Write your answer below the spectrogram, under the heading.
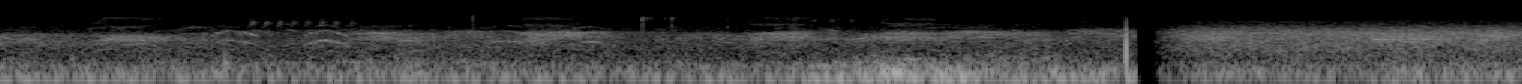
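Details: Jays giving harsh, rasping calls in short, irregular bursts over a low rumbling background, with a sharp click near the end.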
